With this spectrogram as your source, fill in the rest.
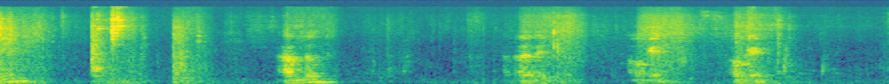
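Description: A middle-aged man speaks calmly into a microphone, in bursts with short pauses.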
